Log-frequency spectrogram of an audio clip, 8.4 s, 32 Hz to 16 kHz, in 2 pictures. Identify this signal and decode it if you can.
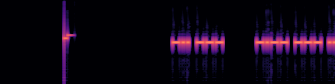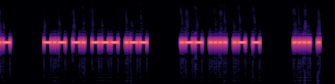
Morse code, heard as a keyed tone, about 40 wpm, 700 Hz. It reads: DO YOU KNOW WHAT HE
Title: 2x Word-Spacing - Sentences from Top 300 Words - 40wpm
